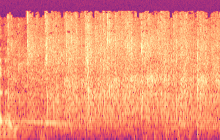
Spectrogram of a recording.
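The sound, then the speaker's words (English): Audience applause, a continuous, even wash of many hands clapping throughout, with a short voice heard at the very start. “That was not intended to happen for you to applaud.”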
